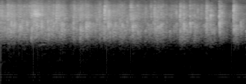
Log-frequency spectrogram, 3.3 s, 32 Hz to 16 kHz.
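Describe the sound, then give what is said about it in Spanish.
An audience applauds God in thanks for 11 years: dense, steady clapping from many hands that keeps going for a few seconds with no voices over it, surging slightly near the end. “Si es para Dios, déle ese aplauso.”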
